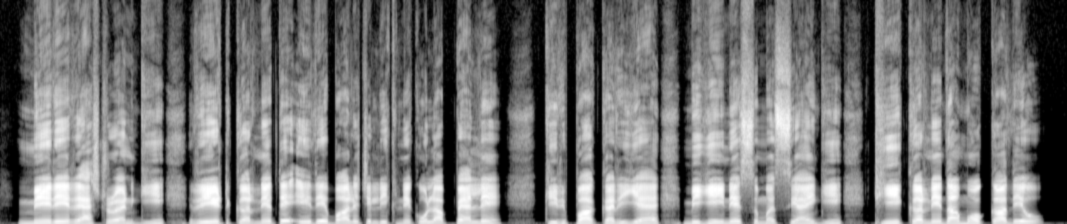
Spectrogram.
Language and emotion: Dogri, fearful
